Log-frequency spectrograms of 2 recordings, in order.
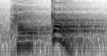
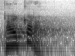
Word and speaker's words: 발가락: 그래서 이때 발가락은 지금 현대국어에서 어떻게 발가락, 우리가 이거를 발음을 해주면은 된소리되기가 일어나지. 이제 발가락 발음을 하면 된소리되기가 일어난단 말이야.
